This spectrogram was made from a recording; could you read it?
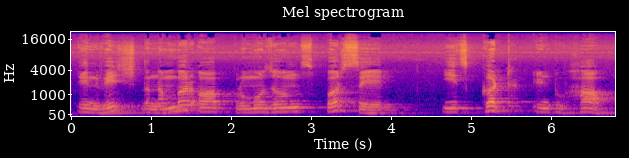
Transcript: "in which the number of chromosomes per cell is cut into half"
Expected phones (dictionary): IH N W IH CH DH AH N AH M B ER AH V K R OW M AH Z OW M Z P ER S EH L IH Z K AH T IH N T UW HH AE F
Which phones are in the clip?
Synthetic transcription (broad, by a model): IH N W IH CH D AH N AH M B ER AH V K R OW M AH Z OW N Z P ER S EH L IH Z K AH T IH N T UW HH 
